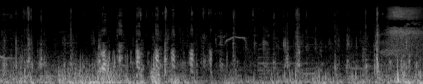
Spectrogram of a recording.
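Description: Horses walking on a stony dirt track, their hooves clopping irregularly as several horses move in single file.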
